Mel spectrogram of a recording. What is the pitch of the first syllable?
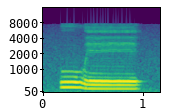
high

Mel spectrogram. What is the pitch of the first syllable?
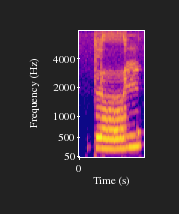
rising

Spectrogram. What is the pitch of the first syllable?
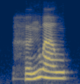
rising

